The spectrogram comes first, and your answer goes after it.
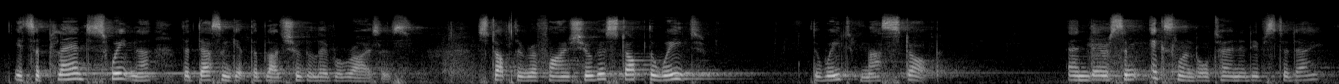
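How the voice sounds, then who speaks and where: With an Australian accent, a woman speaks at medium pitch and a fairly slow pace, using ordinary pitch variation and leaving long, frequent pauses. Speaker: health educator. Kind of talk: health seminar talk.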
